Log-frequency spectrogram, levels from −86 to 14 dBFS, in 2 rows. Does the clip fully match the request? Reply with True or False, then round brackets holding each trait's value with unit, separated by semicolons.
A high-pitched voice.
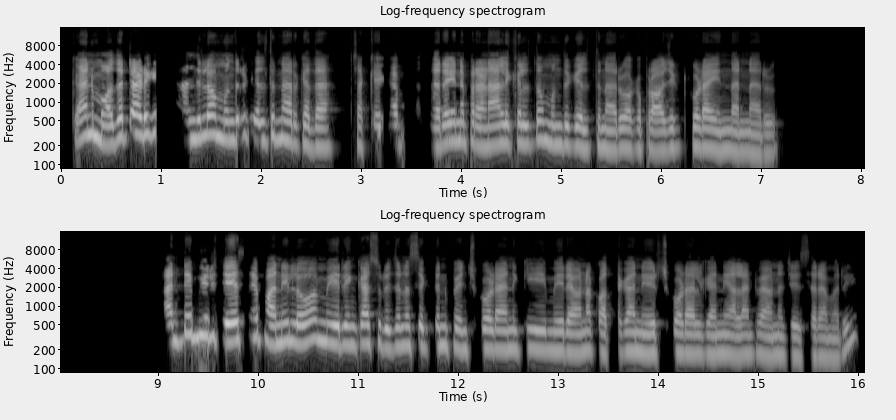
True (205 Hz)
